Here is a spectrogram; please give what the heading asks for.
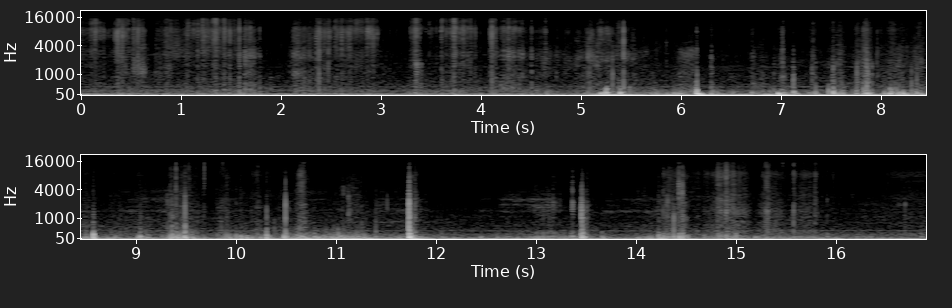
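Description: A face mask being handled, with soft crinkling and rustling. It starts quiet, then grows into irregular bursts of crackly fabric noise with a few sharper rubs and snaps, and no voices.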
